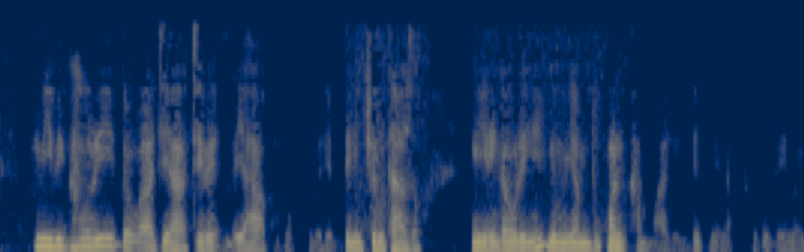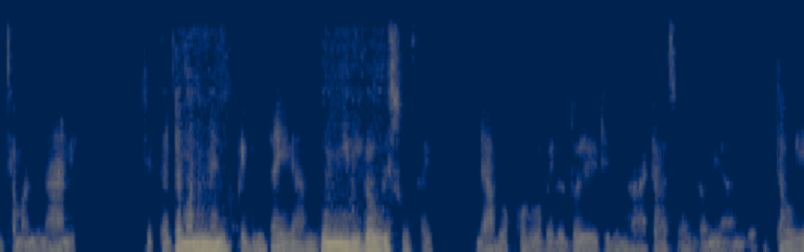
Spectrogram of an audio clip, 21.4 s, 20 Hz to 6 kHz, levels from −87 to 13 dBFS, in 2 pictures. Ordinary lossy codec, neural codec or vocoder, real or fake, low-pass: MP3, 24 kbps; codec, 24 kHz, 0.9 kbps, WavTokenizer, medium speech release version 1; fake; 5.4 kHz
